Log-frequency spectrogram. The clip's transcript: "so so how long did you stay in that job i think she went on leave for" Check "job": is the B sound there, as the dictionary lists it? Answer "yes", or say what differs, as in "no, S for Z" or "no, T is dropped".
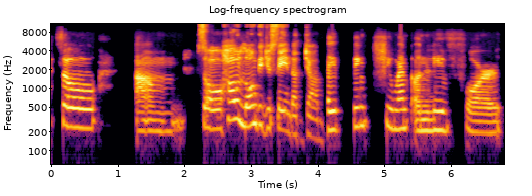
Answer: yes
